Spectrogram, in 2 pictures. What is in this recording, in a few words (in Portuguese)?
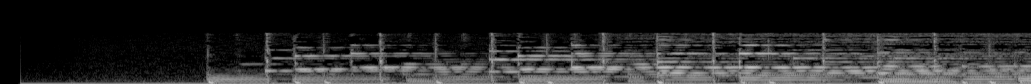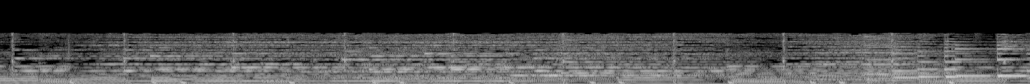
Aniversário Comadre Feminino; Aniversários; Aniv Familiar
